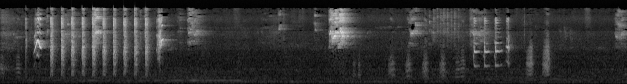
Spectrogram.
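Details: Javan myna, a fully mimic-trained bird, singing actively and bobbing its head in response to lure calls from other mynas: rapid runs of sharp repeated clicks, then scattered harsh bursts and bright whistled notes, with a faint low hum behind.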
